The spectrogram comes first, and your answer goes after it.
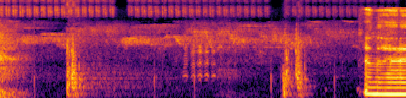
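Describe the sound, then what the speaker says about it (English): Sheep in a modded Minecraft survival game bleat in short bursts at intervals, followed by a loud, sustained tonal sound at the end. "I'll put the sheep outside for now."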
